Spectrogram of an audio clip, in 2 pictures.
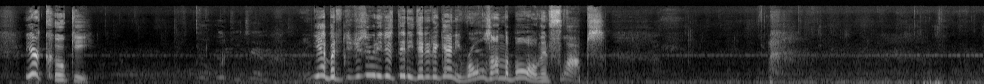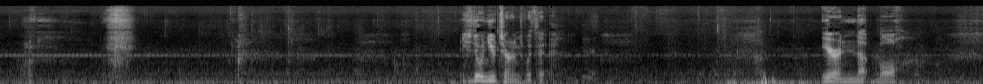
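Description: A dog growls and whines playfully up close.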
